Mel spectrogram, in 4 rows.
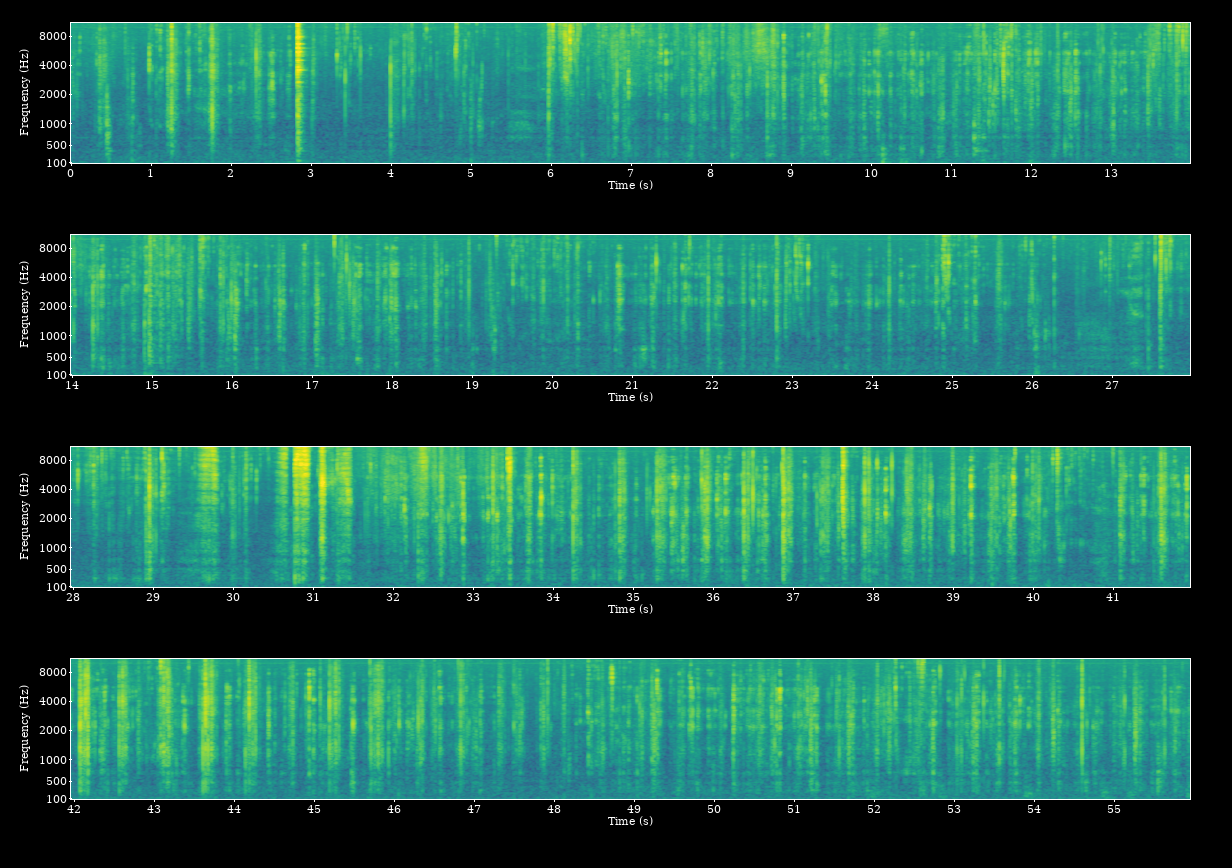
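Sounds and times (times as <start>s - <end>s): chewing and biting food: 0.0s - 55.9s.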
